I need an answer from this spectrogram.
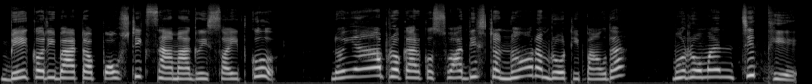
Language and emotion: Nepali, happy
